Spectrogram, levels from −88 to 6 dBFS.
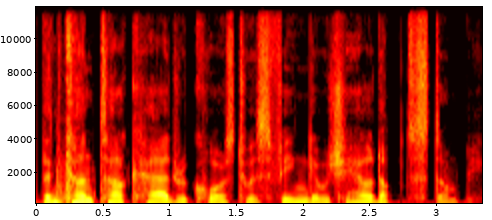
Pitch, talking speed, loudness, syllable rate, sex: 130 Hz, 235 wpm, -21 LUFS, 5.5 syllables/s, male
